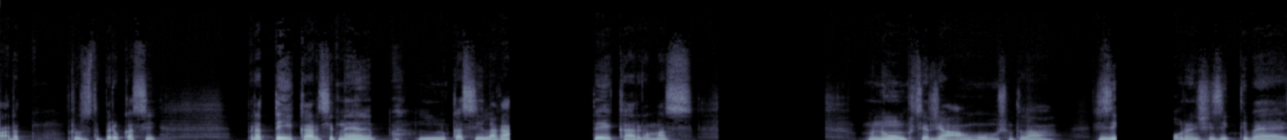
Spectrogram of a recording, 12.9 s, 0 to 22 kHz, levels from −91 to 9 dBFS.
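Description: At 5.08 s the speech halts after "casi la" and stays silent for 0.84 s before resuming with "carga mas". This is a playback stall, likely a player that briefly ran dry or had its output thread blocked. A second stall of 0.57 s follows at 11.15 s.

At 7.17 s, just after "carga mas", a rebuffering stall cuts to silence for about 1.08 s while the player waits for more downloaded audio. It resumes exactly where it stopped, losing nothing but adding time.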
